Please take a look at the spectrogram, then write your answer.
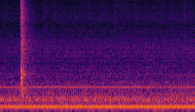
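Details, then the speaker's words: Commercial washer started on Brights cycle via card/select (water off), single sharp click over a steady low hum as the door lock engages and status goes to in use; normal door lock. "You can hear that it clicked, it's locked the door, and we go to in use."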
